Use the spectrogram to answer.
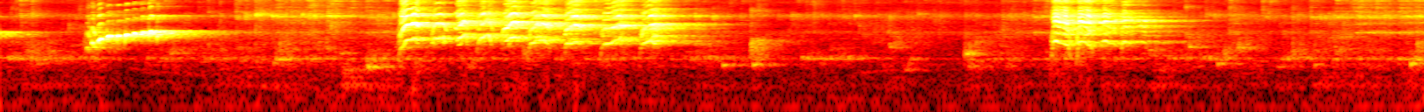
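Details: Lesser green leafbird song used as a lure to get young caged birds singing quickly: a bright rising whistle, then a long burst of buzzy, crackling chatter, with a shorter harsh burst near the end over steady background hiss.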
